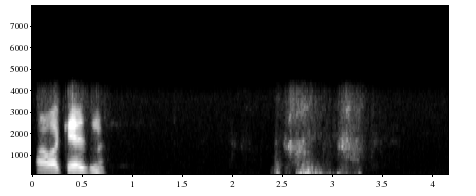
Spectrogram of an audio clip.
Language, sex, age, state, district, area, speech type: Kashmiri, male, 18-30, Jammu and Kashmir, Shopian, urban, conversation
